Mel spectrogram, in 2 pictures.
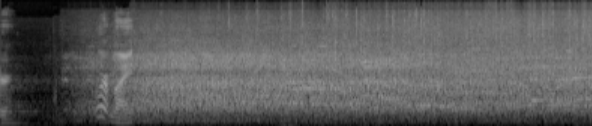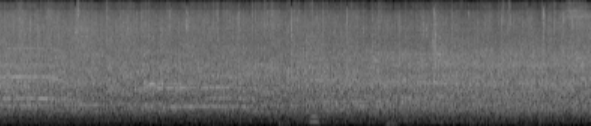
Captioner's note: laughter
